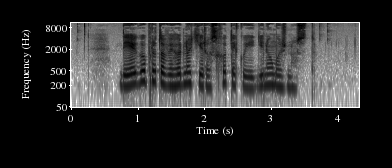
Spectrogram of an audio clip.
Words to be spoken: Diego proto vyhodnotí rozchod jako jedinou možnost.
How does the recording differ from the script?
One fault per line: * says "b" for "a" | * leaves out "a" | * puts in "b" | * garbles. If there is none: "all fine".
all fine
